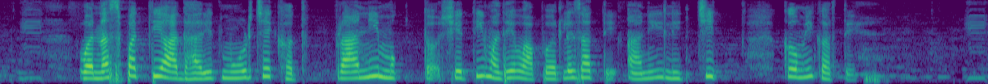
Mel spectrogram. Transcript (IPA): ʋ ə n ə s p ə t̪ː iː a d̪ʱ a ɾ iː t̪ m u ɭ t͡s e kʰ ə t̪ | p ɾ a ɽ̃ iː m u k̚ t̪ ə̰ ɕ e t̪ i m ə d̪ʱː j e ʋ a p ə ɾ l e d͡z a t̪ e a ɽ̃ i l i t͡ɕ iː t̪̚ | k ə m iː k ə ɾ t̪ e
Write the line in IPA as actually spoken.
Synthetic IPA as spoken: ʋ ə n ə s p ə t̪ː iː a d̪ʱ a ɾ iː t̪ m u ɽ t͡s e kʰ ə t̪ | p ɾ a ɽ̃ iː m u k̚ t̪ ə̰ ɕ e t̪ i m ə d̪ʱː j e ʋ a p ə ɾ l e d͡z a t̪ e a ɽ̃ i l i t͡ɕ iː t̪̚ | k ə m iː k ə ɾ t̪ e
